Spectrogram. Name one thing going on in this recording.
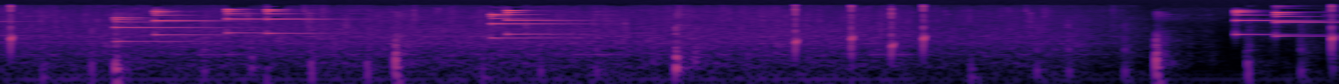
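A pickaxe chips at stone in quick, repeated knocks.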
